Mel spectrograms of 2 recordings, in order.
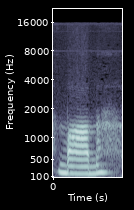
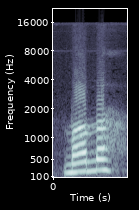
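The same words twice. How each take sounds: First: Mom said the American way with the ah vowel. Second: Mum said the British way, with a short open u. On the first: Parent giving child the American word, American pronunciation. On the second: Parent explaining British word to child, British pronunciation. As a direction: give Mum its English vowel, like mum not mom. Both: Shown as a demonstration. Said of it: "Mum is English for mom".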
